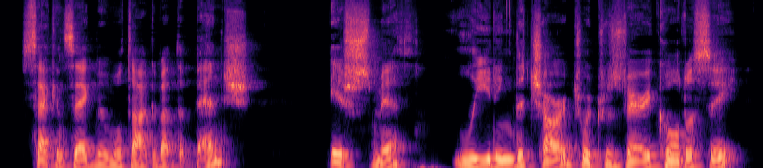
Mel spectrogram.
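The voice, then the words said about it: Slightly congested voice. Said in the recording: “hear it in my voice. ... I'm a little bit better. Still a little congested”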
